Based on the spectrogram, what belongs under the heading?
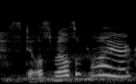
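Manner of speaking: high, slow, close to tears; teary quote. Retold or imitated. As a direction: let the words catch in a half-cry. Tearful quote of herself.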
